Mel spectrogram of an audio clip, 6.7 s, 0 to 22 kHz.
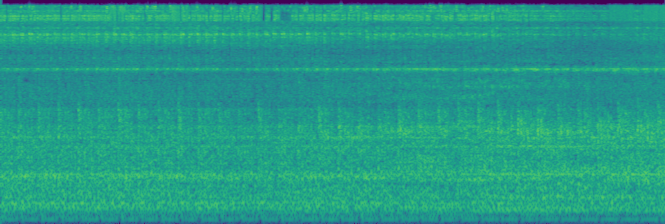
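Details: Rebuilt Detroit Series 60 diesel at steady idle with a light, even knock each firing cycle; one injector was adjusted at a lower rate and is knocking.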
